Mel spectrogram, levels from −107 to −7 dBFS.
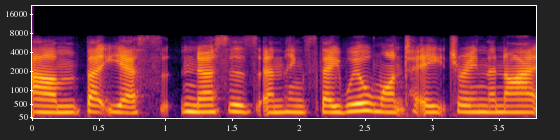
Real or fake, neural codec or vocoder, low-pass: real; none; 7.2 kHz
